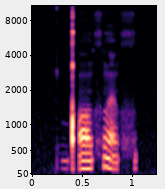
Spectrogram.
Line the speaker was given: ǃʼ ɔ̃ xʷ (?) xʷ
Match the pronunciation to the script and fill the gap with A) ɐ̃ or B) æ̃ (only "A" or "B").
A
